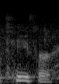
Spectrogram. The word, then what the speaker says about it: kefir: People are saying kefir.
